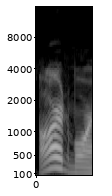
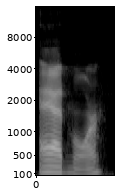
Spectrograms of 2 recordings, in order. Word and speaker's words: Ardmore: Patrick music is from it's Ardmore Alabama no idea why I thought it was add more must have just not seen that letter by mistake I'm very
